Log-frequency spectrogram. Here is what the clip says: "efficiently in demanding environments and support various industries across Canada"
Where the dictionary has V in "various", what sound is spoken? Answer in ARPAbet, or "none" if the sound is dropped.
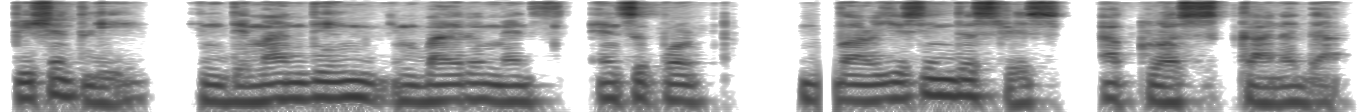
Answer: B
